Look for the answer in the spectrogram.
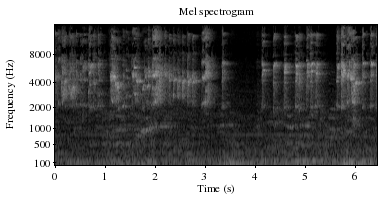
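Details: Several lovebirds calling ahead of breeding season: piercing, high-pitched chirps and squeaky trills come in clustered bursts, with a short quieter gap near the middle before the chatter resumes.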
